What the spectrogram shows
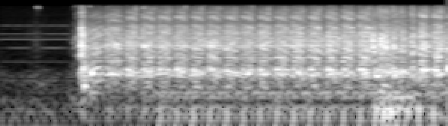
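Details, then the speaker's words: VW Passat no-start: the starter cranks the engine unevenly and it never catches. Spark at the coil is only occasional and very weak, traced to a bad sensor ground. "yeah I I'm getting I am getting spark on occasion but it's very weak yeah we may have some other wiring issues as far as why the spark is weak"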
